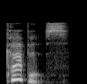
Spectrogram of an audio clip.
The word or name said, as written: coppice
